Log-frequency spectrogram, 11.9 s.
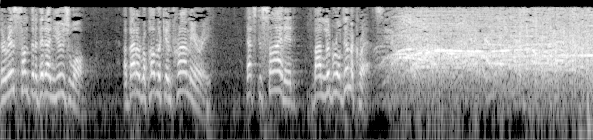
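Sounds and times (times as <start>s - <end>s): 
speech: 0.0s - 1.8s, 2.5s - 4.3s, 4.9s - 8.4s
large crowd cheering and applauding: 7.7s - 11.8s.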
